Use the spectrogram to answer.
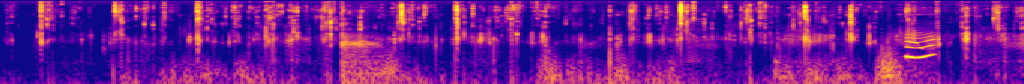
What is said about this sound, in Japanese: それじゃあグミいただきます。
